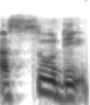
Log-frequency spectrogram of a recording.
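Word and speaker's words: السدي: Asudi. Nah, memang di sini ada Asudi. Nah, ini ini bacanya Assudi berarti ya.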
